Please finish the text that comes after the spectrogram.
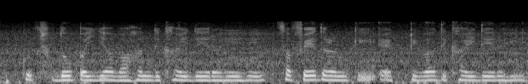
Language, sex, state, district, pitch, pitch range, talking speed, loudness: Hindi, female, Chhattisgarh, Sarguja, 195 Hz, 190-200 Hz, 180 wpm, -15 LUFS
